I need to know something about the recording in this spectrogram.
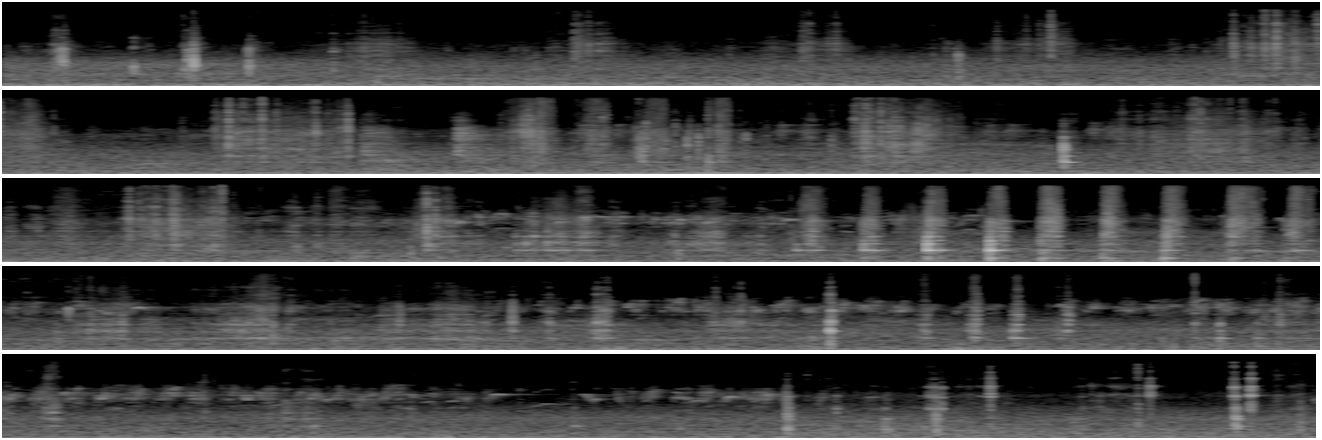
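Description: Cedar being worked with hand tools: a knife shaving the wood and a hand auger boring into the log. It is a string of small scraping clicks and crackles, with a quick run of louder, evenly spaced cracks around the middle.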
